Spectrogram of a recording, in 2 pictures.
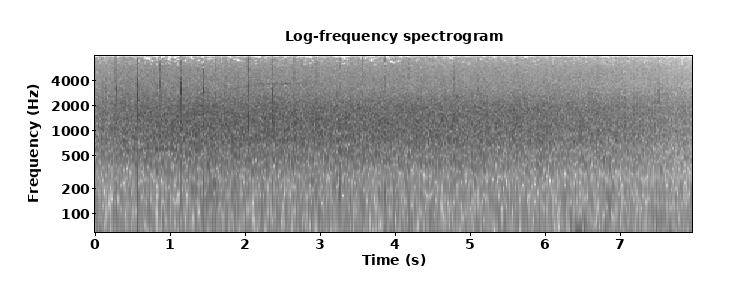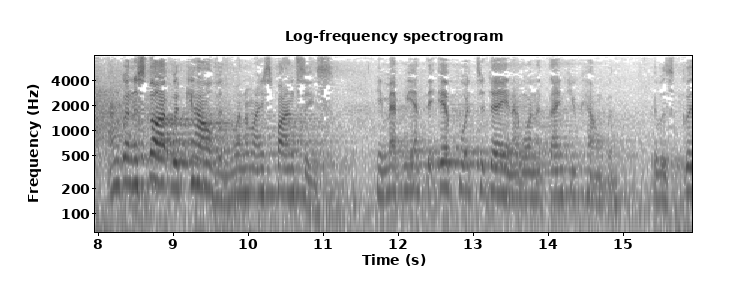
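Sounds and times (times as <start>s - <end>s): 
audience round of applause: 0.0s - 8.4s
speech: 8.4s - 15.9s.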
